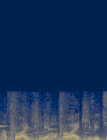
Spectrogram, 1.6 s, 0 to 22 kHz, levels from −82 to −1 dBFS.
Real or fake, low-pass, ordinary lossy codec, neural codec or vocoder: real; none; none; none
